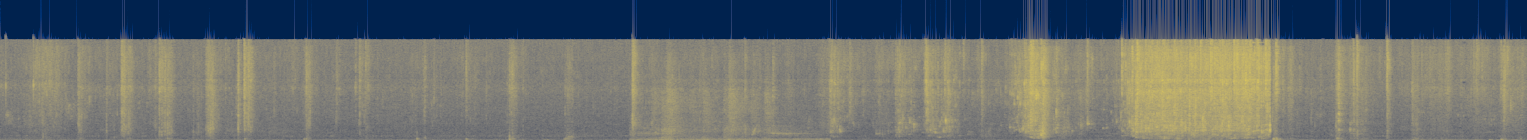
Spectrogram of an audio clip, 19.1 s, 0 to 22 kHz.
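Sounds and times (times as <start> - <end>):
water splashing and sloshing: 7.9 - 16.0
rush of water: 10.4 - 15.9.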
